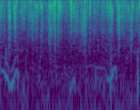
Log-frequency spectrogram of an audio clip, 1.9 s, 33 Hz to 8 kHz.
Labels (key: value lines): label: biophony, cascading saw
recorder: SoundTrap 600 or HydroMoth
